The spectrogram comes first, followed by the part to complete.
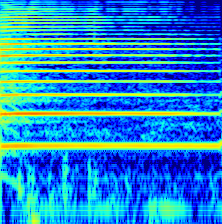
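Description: Saxophone holding one long note that slowly fades, in an instrumental background music line.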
